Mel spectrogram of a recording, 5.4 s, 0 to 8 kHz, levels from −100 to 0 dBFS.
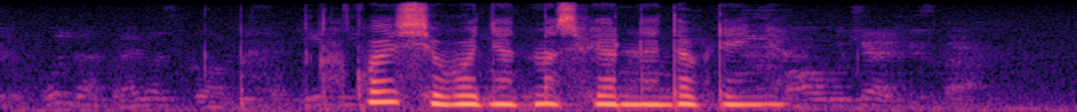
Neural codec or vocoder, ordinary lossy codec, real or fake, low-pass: none; none; real; 7.2 kHz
